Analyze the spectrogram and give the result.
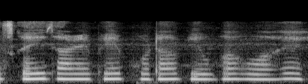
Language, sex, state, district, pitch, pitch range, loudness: Hindi, female, Arunachal Pradesh, Lower Dibang Valley, 250 Hz, 245-255 Hz, -16 LUFS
